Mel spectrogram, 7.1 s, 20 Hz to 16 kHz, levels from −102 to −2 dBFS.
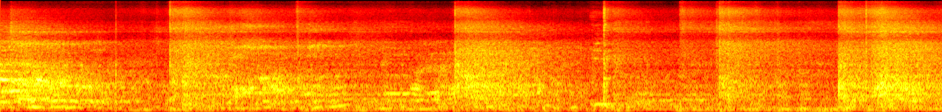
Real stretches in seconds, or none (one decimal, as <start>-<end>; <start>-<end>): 3.9-4.6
